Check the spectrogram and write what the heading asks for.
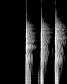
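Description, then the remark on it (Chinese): Three firm knocks on a door, evenly spaced about a third of a second apart, each a sharp thud with a short decay, followed by silence. “有人敲门，我们愣在当场。”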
